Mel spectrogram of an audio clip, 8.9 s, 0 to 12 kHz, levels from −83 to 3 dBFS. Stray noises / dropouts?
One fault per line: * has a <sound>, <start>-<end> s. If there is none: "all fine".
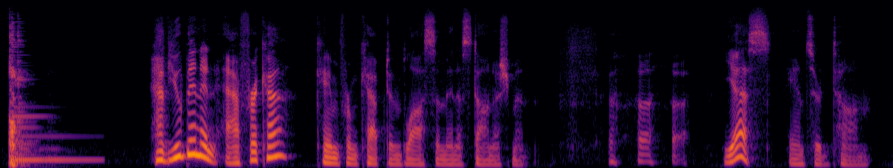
* has a thud, 0.1-1.1 s
* has a laugh, 5.6-6.9 s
